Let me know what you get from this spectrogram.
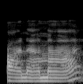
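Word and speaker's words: Panamá: So today we're coming to you from Panama, just outside of, actually, Panama, if you want to pronounce it correctly.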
